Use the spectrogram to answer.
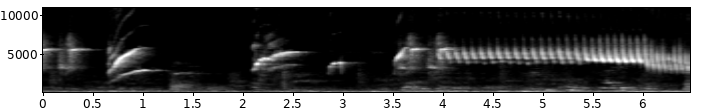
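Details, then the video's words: Cross-bred gulsir canary from Parachinar, 2022, singing: sharp upward-swept whistles and short chips, then a long rapid rolling trill from about four seconds on, pulsing steadily and growing louder; faint room noise below. "GulSir qanary Cross gulsir full singing rolling sounds"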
